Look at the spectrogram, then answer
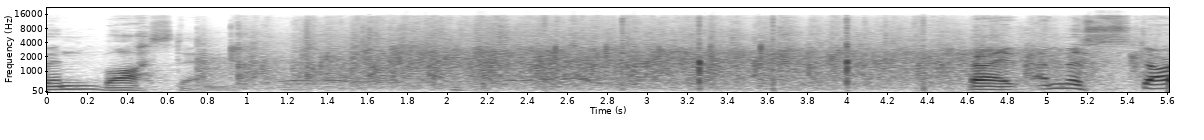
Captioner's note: audience cheering and applauding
